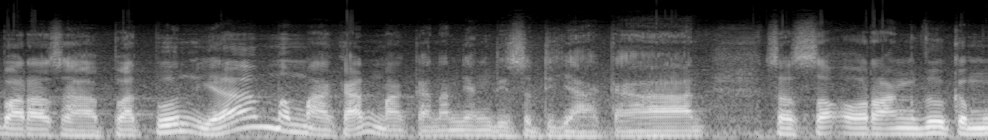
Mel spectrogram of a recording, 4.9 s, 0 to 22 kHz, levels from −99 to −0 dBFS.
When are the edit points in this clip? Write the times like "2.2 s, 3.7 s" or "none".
3.7 s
